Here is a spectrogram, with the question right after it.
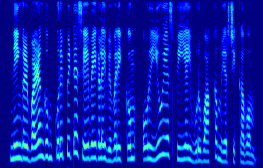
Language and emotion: Tamil, neutral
